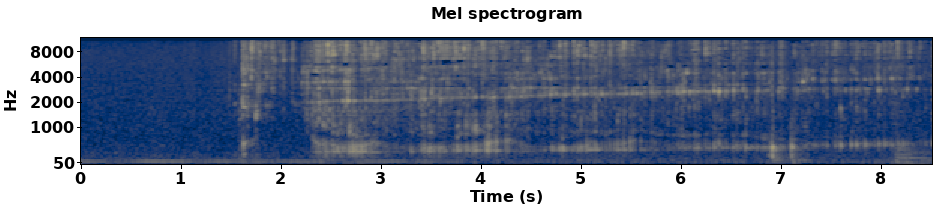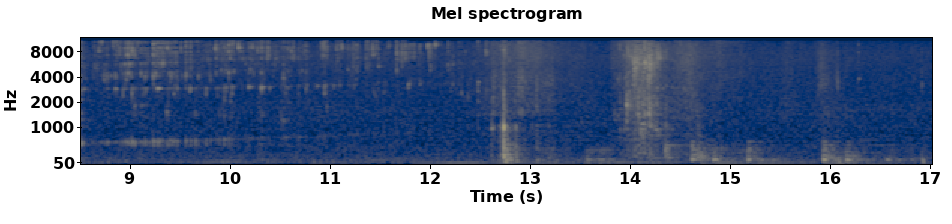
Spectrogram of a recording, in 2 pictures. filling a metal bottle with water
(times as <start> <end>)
1.5 12.7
